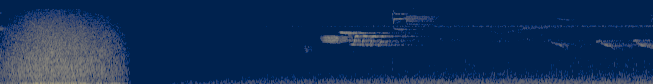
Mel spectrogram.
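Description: Near silence: about a second of faint outdoor background hiss that cuts off abruptly, then a few faint bird chirps a little past the three-second mark.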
